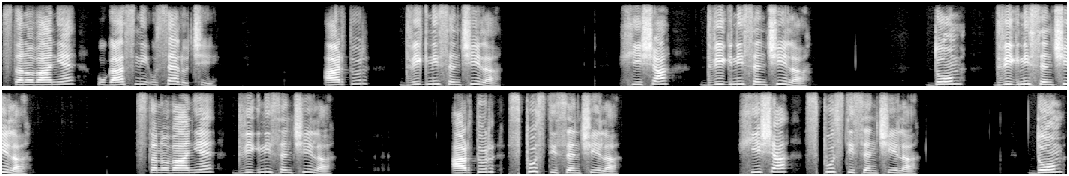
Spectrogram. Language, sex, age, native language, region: Slovenian, female, 30-49, Slovenian, Central Slovenia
